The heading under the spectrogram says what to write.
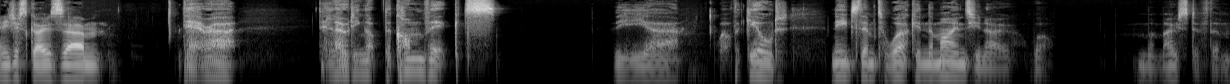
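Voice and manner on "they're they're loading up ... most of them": awkward, hushed, soft half whisper. Voicing a passenger leaning over to address another character: awkward half whisper. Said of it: "in, like, this awkward half whisper".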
